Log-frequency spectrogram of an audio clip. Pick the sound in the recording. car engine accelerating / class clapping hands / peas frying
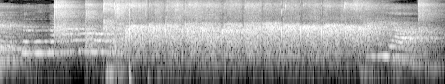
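class clapping hands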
